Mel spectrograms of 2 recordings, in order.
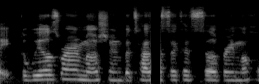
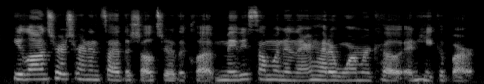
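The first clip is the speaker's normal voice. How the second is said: ordinary delivery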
